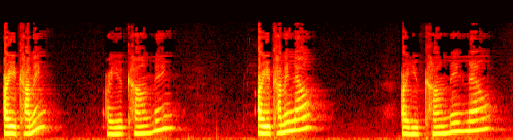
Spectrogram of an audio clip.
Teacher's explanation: Each unstressed syllable after a stressed one is a chance to step up even higher in pitch. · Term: rising intonation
